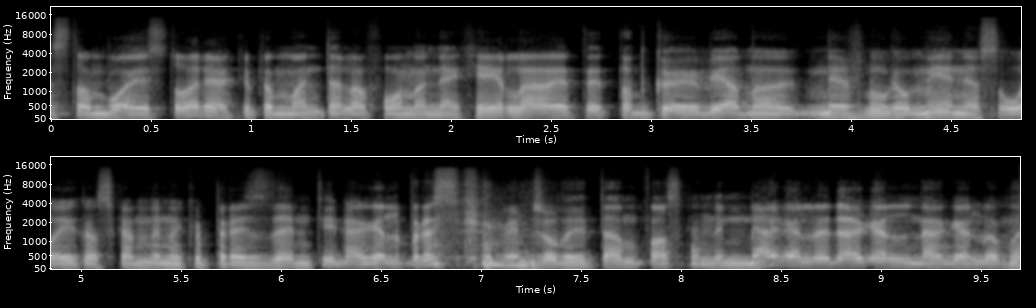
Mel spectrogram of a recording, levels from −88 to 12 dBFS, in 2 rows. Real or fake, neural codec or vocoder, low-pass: fake; autoencoder, 48 kHz, 32 numbers a frame, DAC-VAE, trained on Japanese speech; 14.4 kHz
